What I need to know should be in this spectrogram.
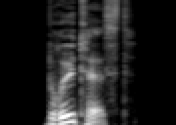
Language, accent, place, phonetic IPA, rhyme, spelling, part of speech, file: German, Germany, Berlin, [ˈbʁyːtəst], -yːtəst, brühtest, verb, De-brühtest.ogg
- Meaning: inflection of brühen: 1. second-person singular preterite 2. second-person singular subjunctive II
